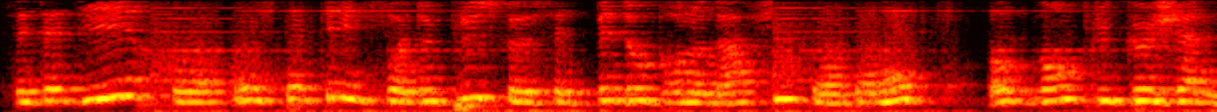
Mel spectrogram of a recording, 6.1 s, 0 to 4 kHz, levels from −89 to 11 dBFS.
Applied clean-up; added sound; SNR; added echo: neural separator model SepFormer DNS4.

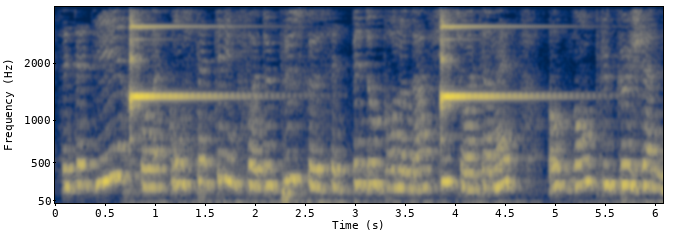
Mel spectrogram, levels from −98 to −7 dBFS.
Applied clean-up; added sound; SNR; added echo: none; Bell; -4 dB; reverberation time 0.9 s.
